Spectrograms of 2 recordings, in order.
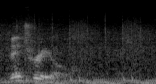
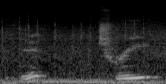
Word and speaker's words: Vitriol: proper way to say our band name is Vitriol. Vitriol. What's up, y'all? The way you pronounce our name is Ghost.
